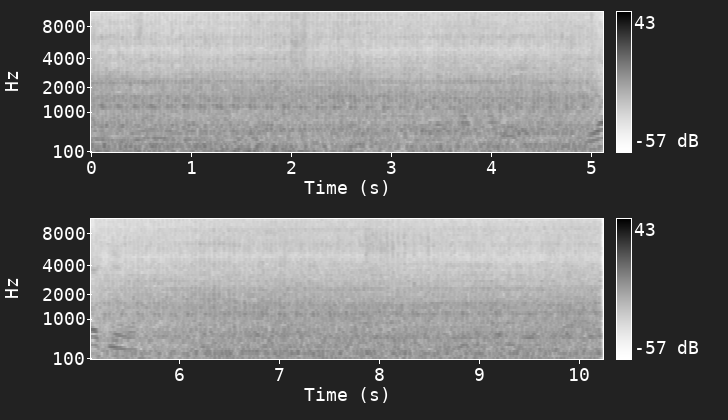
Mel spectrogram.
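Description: An engine running steadily, with a brief voice about five seconds in.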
